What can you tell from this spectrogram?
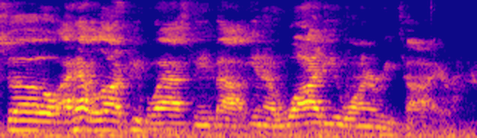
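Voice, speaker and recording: A fairly high-pitched man with lively intonation at a fairly quick pace, with noticeable background noise and audible room echo. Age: 60s. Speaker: retiring worker giving a talk. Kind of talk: informal talk to a group. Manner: casual.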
